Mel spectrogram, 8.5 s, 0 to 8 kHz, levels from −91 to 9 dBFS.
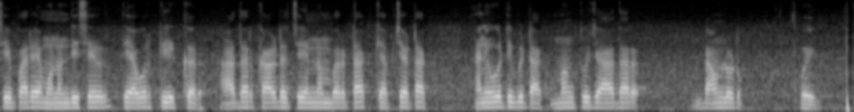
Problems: none marked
